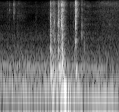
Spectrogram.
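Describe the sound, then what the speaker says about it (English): Someone climbs into a car, with a short burst of rustling, thumps and clicks as they settle into the seat, close by over a low steady hum. "Let's get inside the car."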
